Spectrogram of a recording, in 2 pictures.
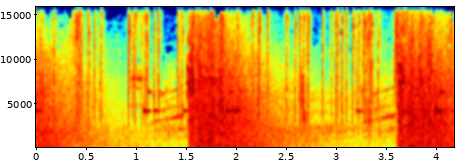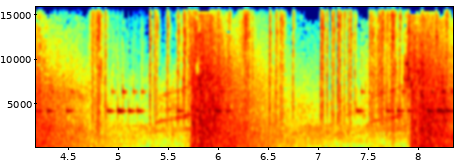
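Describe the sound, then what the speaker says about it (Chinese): Loud, heavy explosion bursts from the video game Greedland, booming in repeated waves about every two seconds with crackling debris between blasts. "我建议他把这边的爆炸声音调小一点啊，我自己又觉得太吵了"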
